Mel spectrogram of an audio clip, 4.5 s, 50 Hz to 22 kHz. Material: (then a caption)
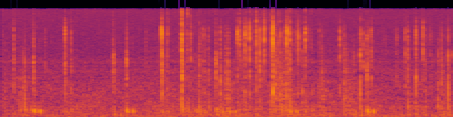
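Plastic. Fingertips with short painted nails type rapidly with both hands on the low-profile black plastic keys of a 13-inch MacBook Pro with a grey aluminium body, resting on a wooden desk. Quick, bright clicky taps come in an uneven stream of about 23 hits, each dying away almost instantly, with a faint low thump under some strokes.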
